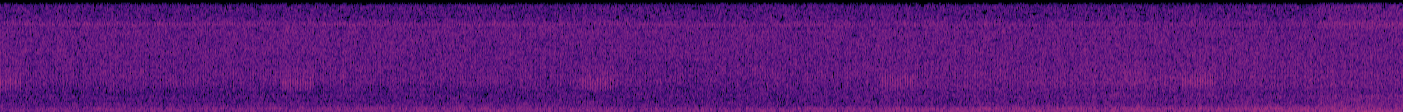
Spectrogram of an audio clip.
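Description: A vehicle engine idles with a low, steady rumble.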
